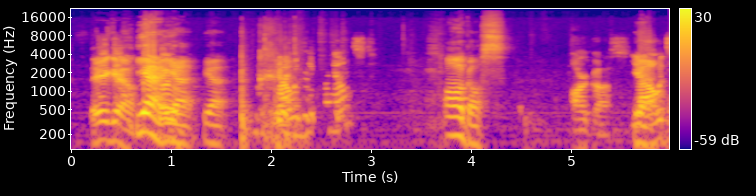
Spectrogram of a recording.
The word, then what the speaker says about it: Argos: live in the UK we have a retailer called Argos which is how we pronounce it but just hearing an American say Argos it just sounds so oh so like a thing here's the thing my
